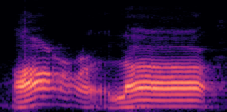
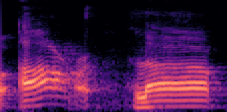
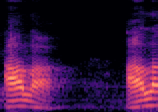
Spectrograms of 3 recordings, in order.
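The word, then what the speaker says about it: أعلى: দোয়া সুবহানা সুবহানা রব্বিয়াল আলা সেজদা তাসবির ভিতরে এটা খেয়াল রাখবো আ লা আর আমরা যদি বলি আলা আলা উচ্চারণ করলে এর উত্তর অর্থ ভুল হয়ে যাবে আ লা লা তো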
